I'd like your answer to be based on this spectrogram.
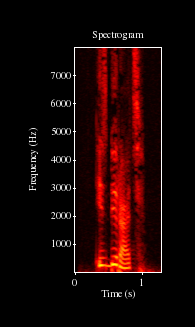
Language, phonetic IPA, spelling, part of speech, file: Russian, [ɪzbʲɪˈratʲ], избирать, verb, Ru-избирать.ogg
- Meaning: to choose, to elect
